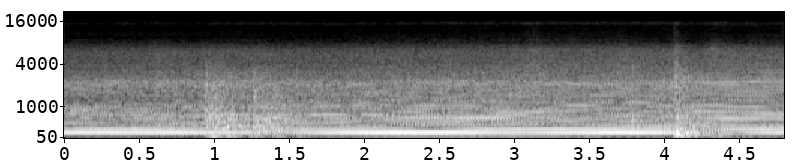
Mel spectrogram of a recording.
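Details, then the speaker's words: ECORAY high-frequency X-ray generator at power-on: loud steady electrical buzz with low hum from a faulty small starting magnetic contactor vibrating. "কি করে x-ray machine power on করার সঙ্গে সঙ্গে একটি bad পাওয়ার আসছে মেশিনের জেনারেটরের ভিতর থেকে ব্যাড আওয়াজ"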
